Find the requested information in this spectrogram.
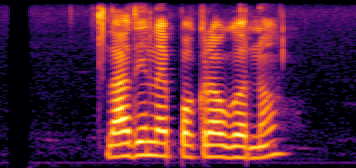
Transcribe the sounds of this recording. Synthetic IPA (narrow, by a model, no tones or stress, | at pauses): lad̪inlajpʌkrawɡʌrnʌ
